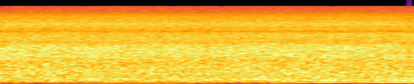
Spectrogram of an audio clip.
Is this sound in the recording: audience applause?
no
